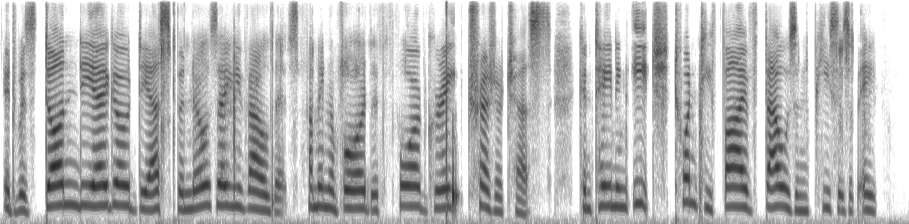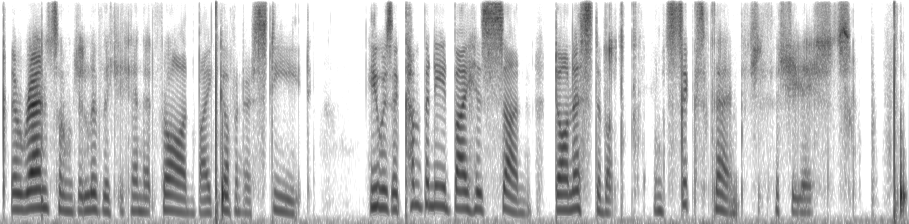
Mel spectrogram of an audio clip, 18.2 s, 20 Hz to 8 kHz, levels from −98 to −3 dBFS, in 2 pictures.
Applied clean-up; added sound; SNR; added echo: neural diffusion model UNIVERSE++.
